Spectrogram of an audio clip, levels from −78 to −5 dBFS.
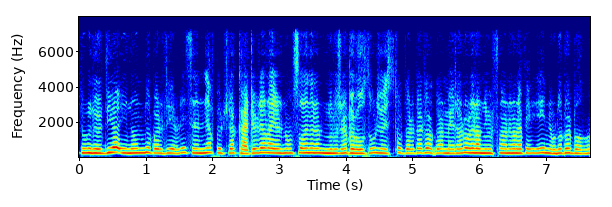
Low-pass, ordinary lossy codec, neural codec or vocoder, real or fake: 7.2 kHz; none; codec, 16 kHz in and 24 kHz out, 0.4 kbps, LongCat-Audio-Codec, four codebook decoder; fake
